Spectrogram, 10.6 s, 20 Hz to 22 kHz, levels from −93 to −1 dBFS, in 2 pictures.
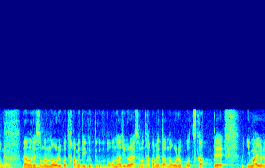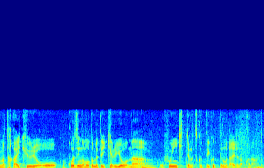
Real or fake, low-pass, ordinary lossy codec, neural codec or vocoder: fake; none; none; codec, 16 kHz, 8 kbps, FunCodec, trained on Chinese and English, 25 frames a second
